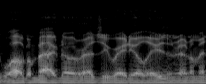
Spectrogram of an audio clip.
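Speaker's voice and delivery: worn-sounding voice. Retelling how they sounded in the morning video: imitating own sore-throat voice. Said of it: "Did you hear how I sounded in the video this morning?".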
